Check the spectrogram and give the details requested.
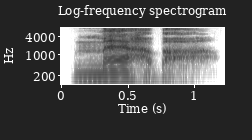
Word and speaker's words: merhaba: You pronounce each vowel clearly. For example, merhaba. mer ha ba Each part is clear.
